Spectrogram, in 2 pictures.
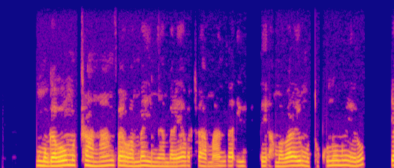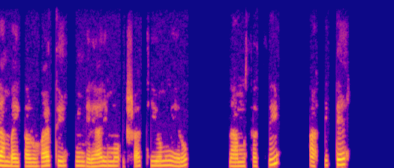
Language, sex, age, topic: Kinyarwanda, female, 18-24, government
